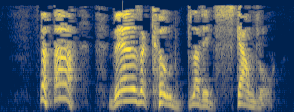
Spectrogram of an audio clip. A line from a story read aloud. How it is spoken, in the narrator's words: said Holmes, laughing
